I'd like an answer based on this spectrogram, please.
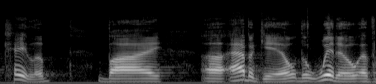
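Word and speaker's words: Chileab: And his second, it's actually pronounced Caleb, by Abigail, the widow of Nabal the Carmelite.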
